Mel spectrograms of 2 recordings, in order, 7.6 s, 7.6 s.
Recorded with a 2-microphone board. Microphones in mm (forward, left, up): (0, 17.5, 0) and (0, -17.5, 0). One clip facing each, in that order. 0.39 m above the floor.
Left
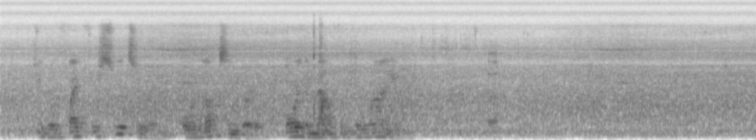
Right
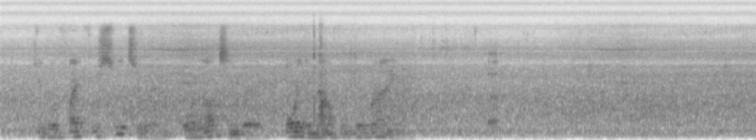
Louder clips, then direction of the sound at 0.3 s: Left 1 dB; 10° left (ahead or behind).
